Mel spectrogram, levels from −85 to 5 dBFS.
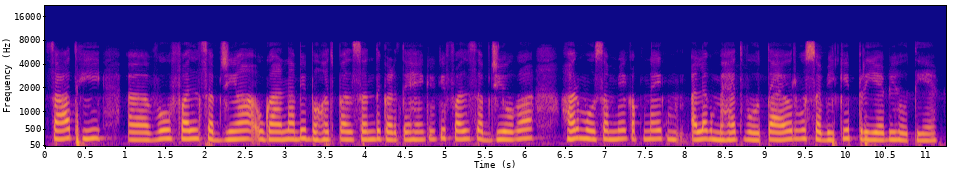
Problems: none marked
